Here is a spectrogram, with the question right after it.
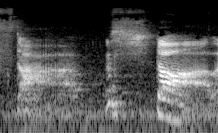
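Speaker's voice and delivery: voiceless, hushed disbelief; stunned whisper. Real, not acted. Gift recipient amazed at perfect condition, whispering. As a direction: whisper it, as if lost for words.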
